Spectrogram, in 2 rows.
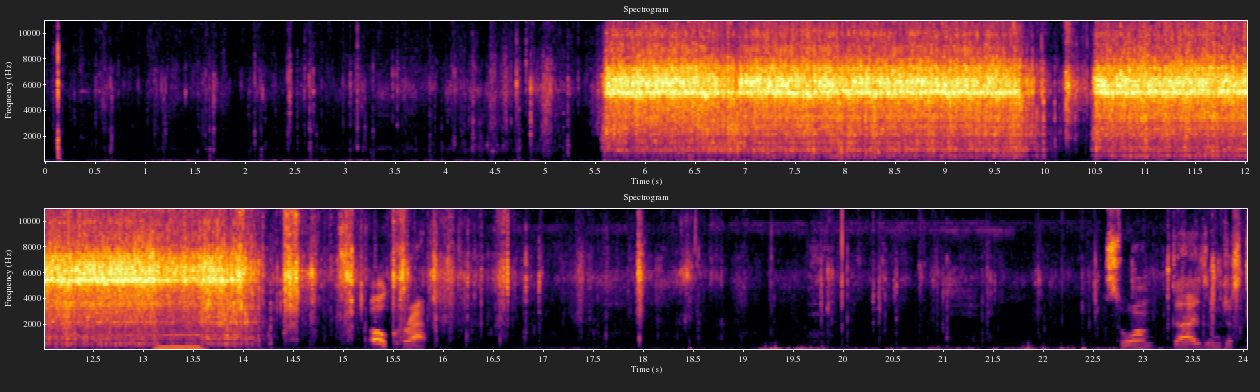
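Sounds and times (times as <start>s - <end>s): electric motor whine: 5.5s - 14.4s.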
